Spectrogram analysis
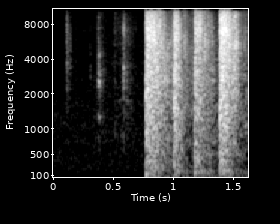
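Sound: knocking on a door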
